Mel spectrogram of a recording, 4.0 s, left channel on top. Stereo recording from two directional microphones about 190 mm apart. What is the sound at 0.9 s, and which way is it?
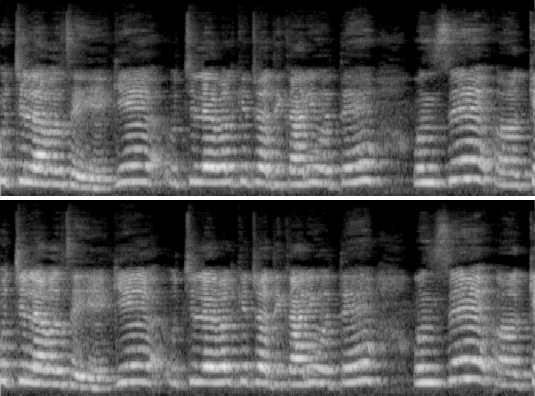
A woman's voice, 20° left (ahead or behind).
